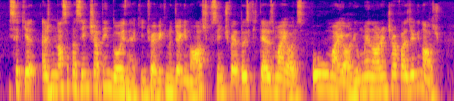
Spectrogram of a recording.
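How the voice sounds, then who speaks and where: A man with a high-pitched voice rushes along at a very fast pace with hardly any pauses and ordinary pitch variation. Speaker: medical educator. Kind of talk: live online lecture.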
